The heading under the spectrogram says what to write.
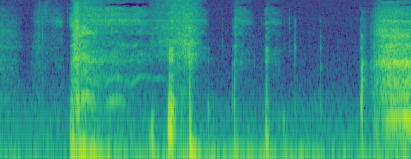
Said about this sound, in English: Thank God for kids playing in the background.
